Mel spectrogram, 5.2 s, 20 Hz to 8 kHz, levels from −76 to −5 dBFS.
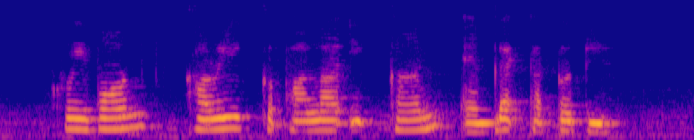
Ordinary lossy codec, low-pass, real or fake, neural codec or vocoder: none; 7.2 kHz; fake; codec, 44.1 kHz, 2.6 kbps, SNAC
